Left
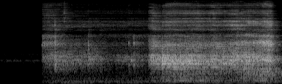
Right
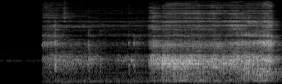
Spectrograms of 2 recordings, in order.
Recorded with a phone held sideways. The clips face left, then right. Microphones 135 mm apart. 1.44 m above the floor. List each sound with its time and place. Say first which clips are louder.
0.4 s a hiss: right 2 dB; 30° right (ahead or behind), 0.6 m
